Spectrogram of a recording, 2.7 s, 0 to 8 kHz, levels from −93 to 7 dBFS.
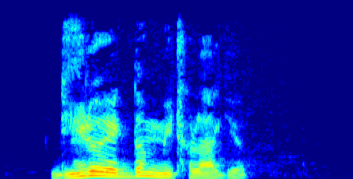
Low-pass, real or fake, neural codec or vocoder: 7.2 kHz; real; none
